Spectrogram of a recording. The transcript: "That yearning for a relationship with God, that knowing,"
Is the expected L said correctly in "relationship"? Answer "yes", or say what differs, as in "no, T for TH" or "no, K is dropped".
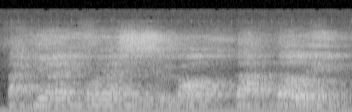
no, L is dropped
